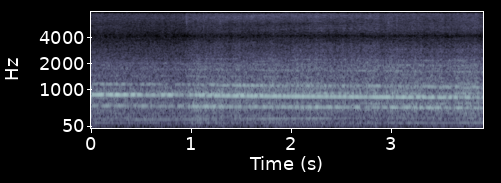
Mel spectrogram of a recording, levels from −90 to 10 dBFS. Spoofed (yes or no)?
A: no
